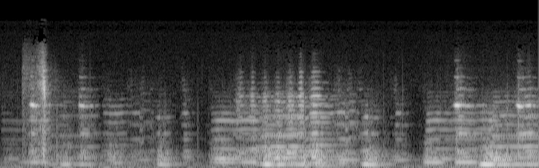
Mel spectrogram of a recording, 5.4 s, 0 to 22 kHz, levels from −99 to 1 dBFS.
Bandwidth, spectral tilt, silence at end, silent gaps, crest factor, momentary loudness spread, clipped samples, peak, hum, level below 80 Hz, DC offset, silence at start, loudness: 7.6 kHz; -6.5 dB/octave; 0 s; none; 18 dB; 17 LU; under 0.1%; -8 dBFS; none; -46 dBFS; under 0.1%; 0 s; -25 LUFS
